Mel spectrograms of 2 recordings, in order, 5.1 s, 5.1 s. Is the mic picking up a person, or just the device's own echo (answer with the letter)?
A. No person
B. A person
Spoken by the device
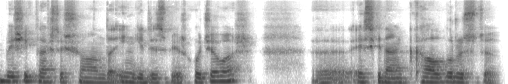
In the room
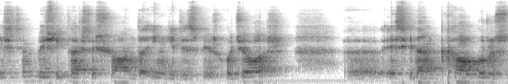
A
